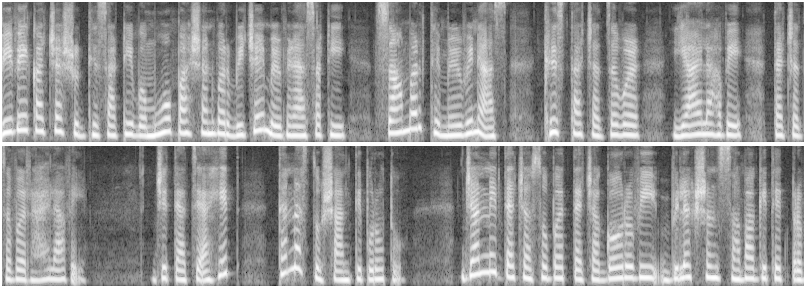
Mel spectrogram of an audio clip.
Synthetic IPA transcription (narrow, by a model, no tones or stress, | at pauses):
ʋiʋekat͡ɕjaɕud̪ʱːisaʈiːʋəmoɦopaɕãnʋəɾʋid͡ʑəjmiɭʋɳjasaʈʰiː | saməɾt̪ʰjəmiɭʋɳjas | kʰɾist̪at͡ɕjad͡zəʋəɭ | jajlaɦəʋet̪jat͡ɕjad͡zəʋəɭɾajlaɦəʋḛ | d͡ʑet̪jat͡seaɦet̪ː | janːat͡st̪oɕãnt̪ipuɾɦot̪o̰ | d͡ʑanːiːt̪jat͡ɕjasobət̪ːjat͡ɕjaɡəwɾəʋiːʋiləkʂənsəɦbʱaɡit̪et̪̚pɾə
